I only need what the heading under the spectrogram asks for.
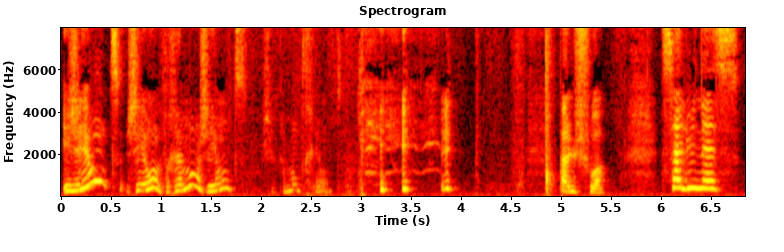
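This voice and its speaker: A young adult woman hosting a livestream in casual chat. She rambles and restarts a lot, with plenty of fillers and a self-mocking, animated way of talking. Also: high-pitched, takes it slowly, noisy background. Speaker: livestream host.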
